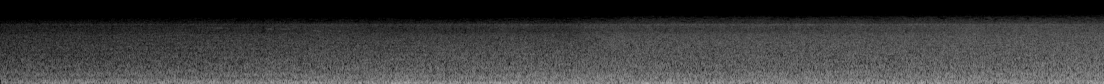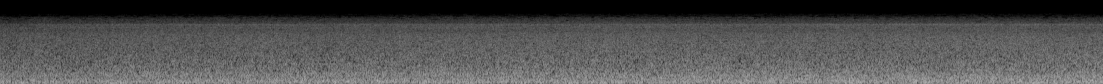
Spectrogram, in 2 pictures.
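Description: Whitewater of a steep mountain river rushing and tumbling over boulders: a steady rush of water that grows gradually louder.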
